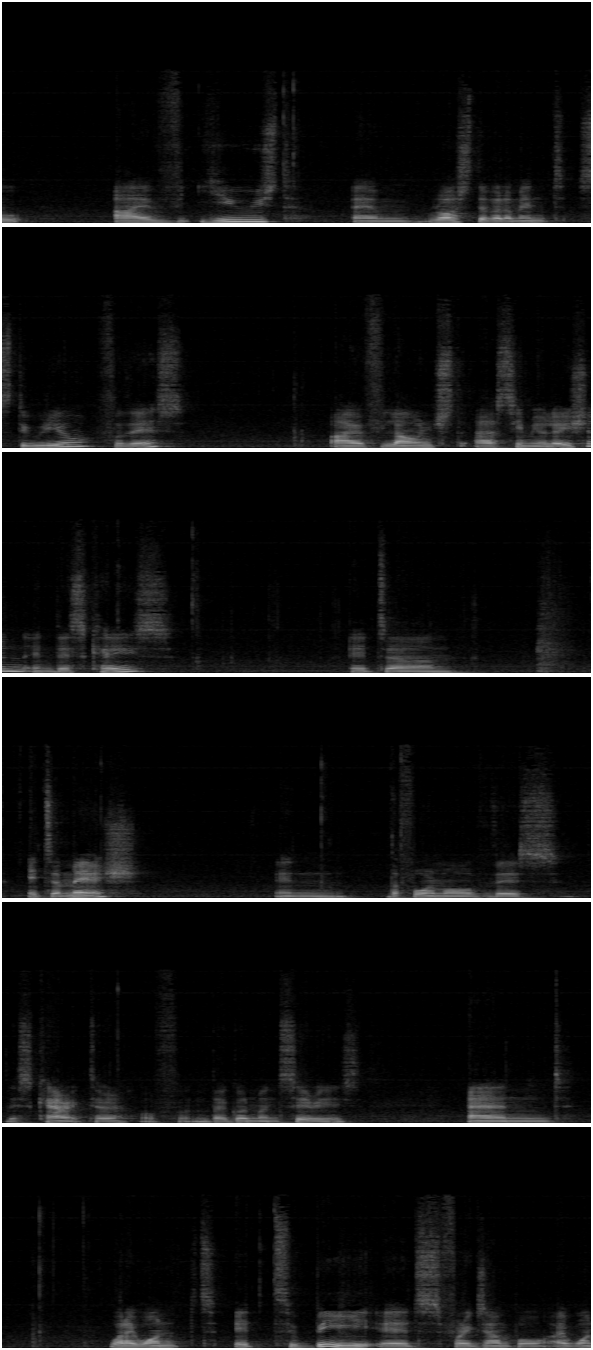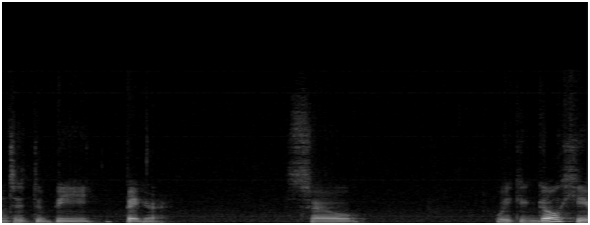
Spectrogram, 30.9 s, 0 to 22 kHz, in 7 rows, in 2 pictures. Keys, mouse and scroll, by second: 2.4 click, 10.0 click, 11.1 scroll up 2, 11.6-12.9 scroll down 8, 13.4-14.1 scroll up 4, 14.3-16.1 middle drag, 16.5 click, 17.2-17.7 scroll up 1, 17.9-18.4 scroll down 1, 18.8-22.9 middle drag, 24.3 click.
